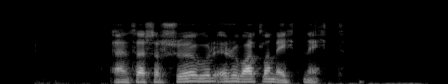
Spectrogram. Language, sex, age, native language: Icelandic, male, 40-49, Icelandic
